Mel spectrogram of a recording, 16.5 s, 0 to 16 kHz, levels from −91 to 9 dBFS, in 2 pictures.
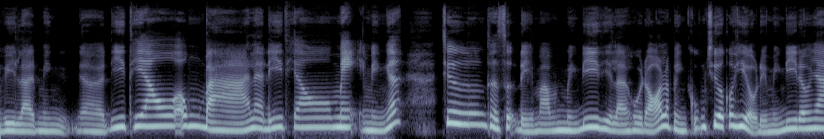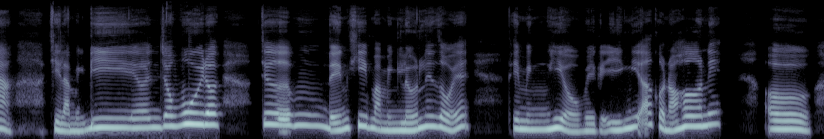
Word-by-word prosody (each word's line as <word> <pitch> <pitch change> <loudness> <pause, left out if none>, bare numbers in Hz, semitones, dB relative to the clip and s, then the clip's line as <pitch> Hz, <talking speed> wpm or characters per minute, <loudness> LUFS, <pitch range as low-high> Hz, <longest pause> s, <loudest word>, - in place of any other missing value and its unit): vì 155 +2 +1
là 145 -2 -2
mình, 145 -5 -4
ờ, 140 -2 -5
đi 225 - 0
theo 245 +3 +1
ông 250 -1 +1
bà 220 - +3 0.3
hay 180 - 0
là 205 -1 0
đi 210 +5 -1
theo 225 0 -2
mẹ 230 0 +3
mình 160 0 -1
á, 280 +7 +2 0.5
chứ 285 -3 +2
thật 230 -5 +2
sự 230 - -3
để 135 -4 -4
mà 145 0 -4
mình 160 +1 0
đi 225 +2 +2
thì 185 -4 0
là 145 -2 -2
hồi 150 +1 -2
đó 145 - 0
là 250 - +2
mình 165 -7 -2
cũng 210 +10 -3
chưa 245 +1 +3
có 260 - 0
hiểu 240 -8 +3
để 125 0 -4
mình 140 +4 -2
đi 195 +2 +1
đâu 195 0 +1
nha, 200 -6 0 0.4
chỉ 170 - -3
là 145 -2 -1
mình 145 +4 -3
đi 215 0 +1 0.3
cho 250 0 +1
vui 290 +2 +6
thôi. 280 0 +5 0.4
Chứ 290 -2 +2 0.4
đến 170 +4 +1
khi 255 -2 +1
mà 195 -5 -1
mình 160 0 +1
lớn 160 +6 +2
lên 245 0 +1
rồi 190 -4 0
ấy, 240 +1 -4 0.4
thì 195 - -1
mình 175 -1 0
hiểu 180 -9 +2
về 150 +1 -4
cái 135 +1 -9
ý 165 +1 0
nghĩa 225 +8 0
của 205 - -1
nó 160 -2 -1
hơn 245 +6 +3
ấy, 295 +1 -4 0.4
ừ, 185 -3 +1
200 Hz, 235 wpm, -23 LUFS, 155-235 Hz, 0.5 s, vui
